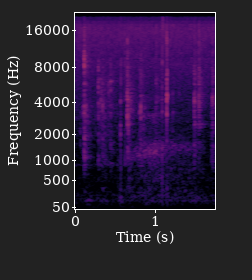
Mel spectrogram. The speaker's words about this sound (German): Ich höre dich tippen.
